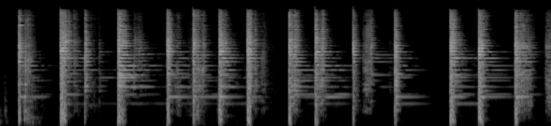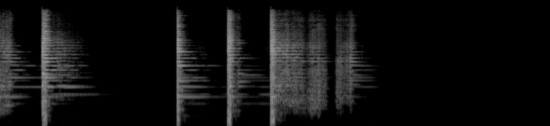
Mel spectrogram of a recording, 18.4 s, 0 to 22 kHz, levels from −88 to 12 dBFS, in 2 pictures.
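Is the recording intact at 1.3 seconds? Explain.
Yes, the audio is intact at 1.3 seconds, with no fault to be heard at that moment.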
